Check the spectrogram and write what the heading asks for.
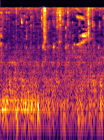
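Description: Road and engine noise inside the cabin of a moving car: a steady low drone.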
